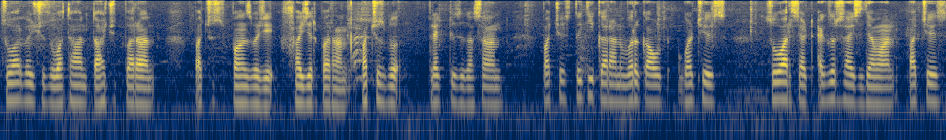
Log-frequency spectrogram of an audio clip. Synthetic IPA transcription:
t͡soʋaːɾbɐd͡ʒet͡ʃʰusʋɐt̪ʰaːnt̪aːt͡ʃut̪̚pɐɾaːn | pɐ̰tt͡ʃʰuspɐ̃nt͡sbɐd͡ʒeːfɐːd͡ʒɐɾpɐɾaːnpɐtt͡ʃʰus̬bɨ | pɾek̚ʈis̬ɡɐsaːn | pɐtːt͡ʃʰist̪ʰit̪iːkɐɾaːnʋəɾkawʈɡɐt͡ʃʰeːs | t͡soʋaːɾseʈḛksɐɾsaːjzd̪ɐʋaːnpɐtt͡ʃʰes

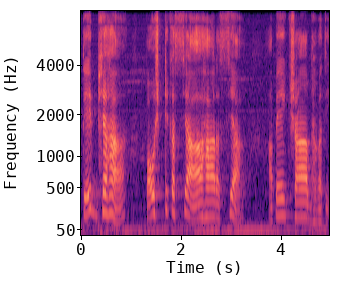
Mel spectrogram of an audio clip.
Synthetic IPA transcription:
t̪eːbʱjɐɦɐ | pɐwʂʈikɐsjɐaːɦaːɾɐsjɐɐ̰peːkʂaːbʱɐɡɐt̪i

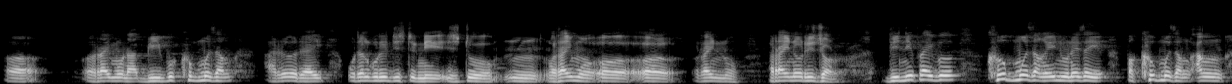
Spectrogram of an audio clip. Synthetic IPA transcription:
ɾajmɔnabibɯkʰɯp̚mɯzaŋ | aɾɯːɾiajudalɡuɾidistɾik̚nizitu | ɾajmɔ | ɾajnɔ | ɾajnɔɾizɔɾbinipʰɾajbɯ | kʰɯp̚mɯzaŋɯjnunajzajpakʰɯp̚mɯzaŋa̰ŋ

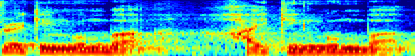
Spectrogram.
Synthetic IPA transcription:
ɾekiŋɡumbɐ | hajkiŋɡumbɐ

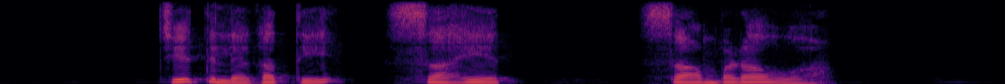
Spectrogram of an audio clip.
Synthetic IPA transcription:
d͡ʑet̪lɛɡat̪e | saɦet̪̚ | sãmbɽaʋa

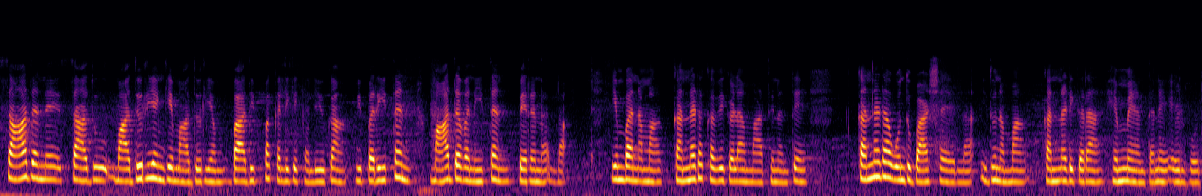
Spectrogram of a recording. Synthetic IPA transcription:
saːd̪ʱɐnesaːd̪umaːd̪uɾjɐŋɡemaːd̪uːɾjɐmbaːd̪ʱipːɐkɐliɡe̞kɐlijuɡɐʋipɐɾiːt̪ɐnmaːd̪ɐʋɐniːt̪ɐnpeɾɐnɐlːɐ | imbɐnɐmːɐkɐnːɐɽɐkɐʋiɡɐɭɐmaːt̪inɐnt̪e̞ | kɐnːɐɽɐo̞nd̪ubʱaːʂɐilːɐid̪unɐmːɐkɐnːɐɽiɡɐɾɐhemːeɐnt̪ɐne̞eːɭboːd̪u

